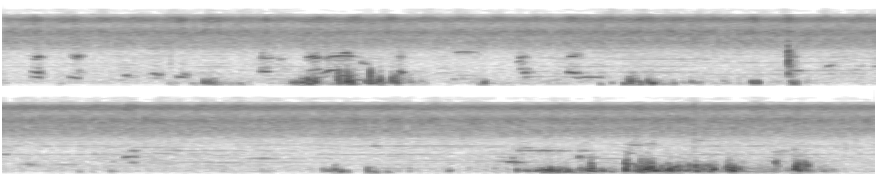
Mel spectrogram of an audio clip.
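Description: Outdoor ambience: a steady high hiss under intermittent low murmuring of nearby people's voices, loudest about a second and a half in and again near the end.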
